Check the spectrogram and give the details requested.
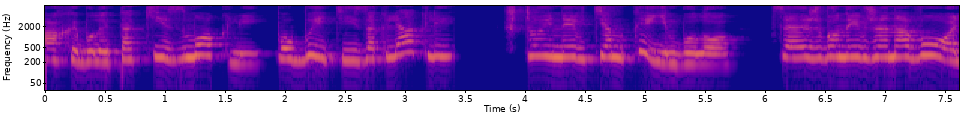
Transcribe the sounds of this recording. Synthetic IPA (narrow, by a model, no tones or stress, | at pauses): ɑxɪbʊlˠɪt̪ɐkʲʰizmɔklʲipɔbɪtʲiːzɐklʲɑklʲi | ʃt͡ʃɔinɛwtʲɐmkɪjimbʊlˠɔ | t̪sɛʒʋɔnɪwʒɛnɐʋɔlʲ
